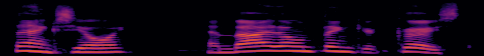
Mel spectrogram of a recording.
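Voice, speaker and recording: Fantasy audiobook centaur, played by a woman: loyal female friend, higher register, rambling and teasing. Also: unhurried, clean tone, no room sound, soft background music, close to an everyday voice. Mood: earnest, supportive. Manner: chatty, rambling.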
